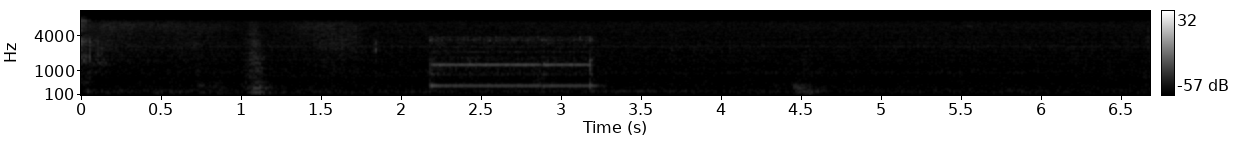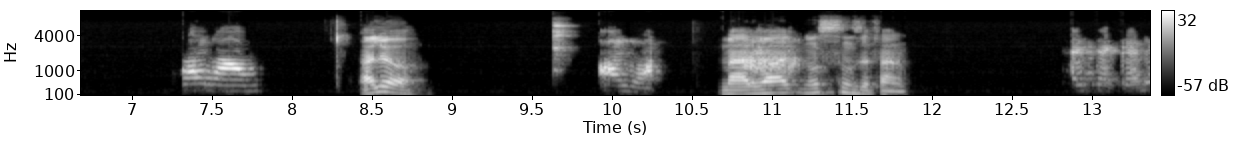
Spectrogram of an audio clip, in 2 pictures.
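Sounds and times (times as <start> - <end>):
telephone ringing tone during a call: 2.2 - 3.2
speech: 7.4 - 8.9, 10.0 - 11.9.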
